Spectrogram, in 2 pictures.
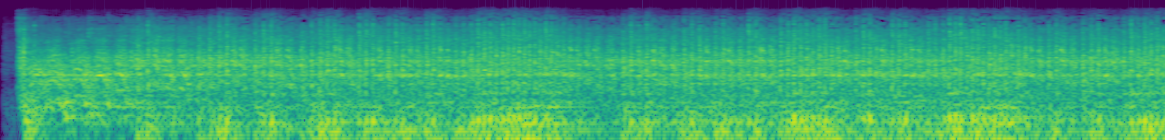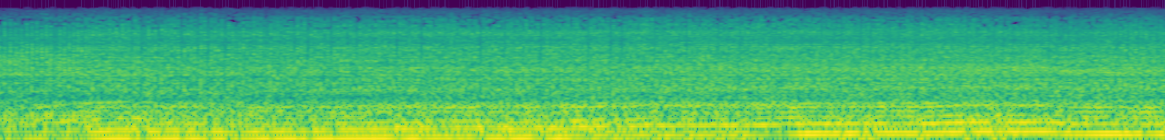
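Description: A small old diesel tractor engine sputters unevenly, then settles into a loud, steady rumbling idle.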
